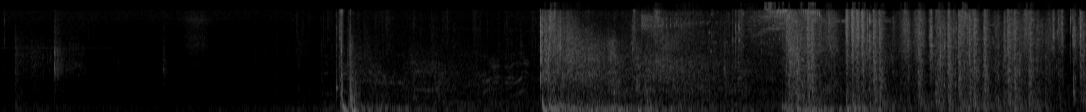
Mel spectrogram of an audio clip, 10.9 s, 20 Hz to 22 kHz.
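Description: Mortar and gunfire in The Division 2 erupt as sudden heavy blasts followed by rumbling bursts and rapid shot clatter, loud and close with a quieter stretch before, under occasional talk.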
